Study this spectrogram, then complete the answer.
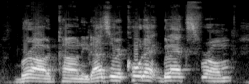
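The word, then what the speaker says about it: Broward: Bro Bard or Bard County, that's how they say it in Florida. Broad County.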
